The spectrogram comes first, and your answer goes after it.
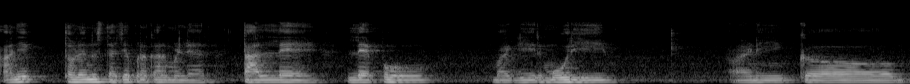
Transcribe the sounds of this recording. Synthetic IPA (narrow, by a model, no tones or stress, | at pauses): əñekt̪ʰoɽjanust̪jat͡ɕjapɾəkaɾm̤əɽljaɾ | t̪alːe | lepo | maɡiːɾmoɾi | añik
